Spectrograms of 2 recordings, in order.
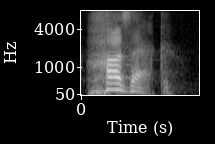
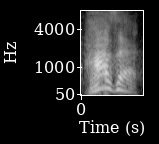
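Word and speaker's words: hazak (חזק): The word strengthened in the Hebrew is the word hazak. You'll see it on the screen. You don't pronounce the C and the H. You got to come from the back of your throat real deep. Ha, hazak.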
